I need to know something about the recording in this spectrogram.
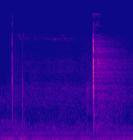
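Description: Quiet room tone with a steady low hum, a couple of faint clicks and one sharper click about one and a half seconds in.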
